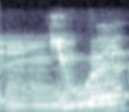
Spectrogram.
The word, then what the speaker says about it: nieuw: The IEU is pronounced nieuw. So kind of the U doesn't really per se make a sound per se.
